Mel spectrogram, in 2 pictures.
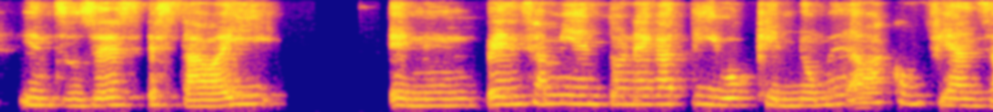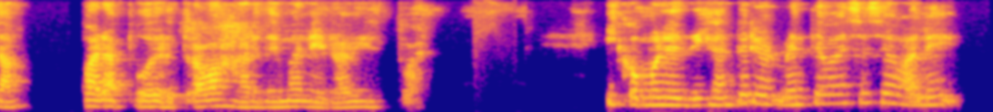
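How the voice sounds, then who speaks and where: A woman lecturer and coach with a slightly shrill voice, telling stories expressively in a motivational lesson to camera. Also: dull audio. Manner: expressive, storytelling with lots of self-talk.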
